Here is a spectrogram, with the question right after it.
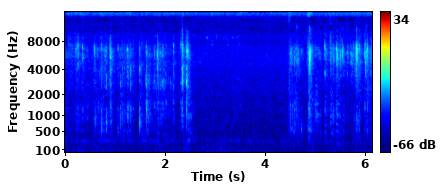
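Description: Fingertips and nails scratch and rub across the sequins of a small, closed, soft black sequin-covered fabric zippered makeup bag held on a wooden table. Bursts of crisp, bright, clicky rasping come and go, with a quiet pause around the middle before the scratching resumes.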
